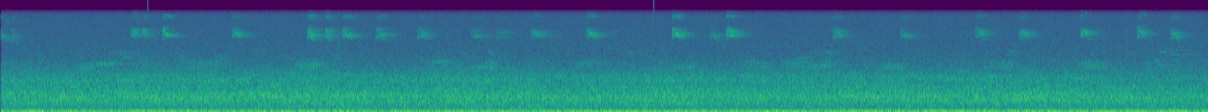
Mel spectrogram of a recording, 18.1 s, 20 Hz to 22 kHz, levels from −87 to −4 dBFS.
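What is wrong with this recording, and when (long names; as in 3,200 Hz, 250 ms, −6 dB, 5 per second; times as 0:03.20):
0:02.21: click
0:09.80: click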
